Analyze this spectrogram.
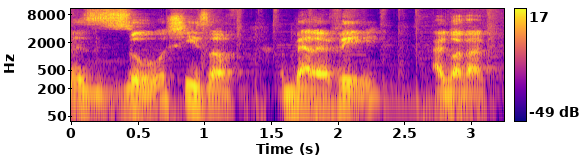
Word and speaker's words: Bella Vie: capitol family her name is zoo she's of bella v i got that spell i got a pronunciation correct that sounds good french is french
